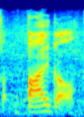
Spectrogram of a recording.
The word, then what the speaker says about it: beigel: is a salt beef beigel. I wasn't trying to say bagel, I was trying to say beigel. Beigel is the traditional Yiddish pronunciation for bagel, or bagel, I've heard some people say.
